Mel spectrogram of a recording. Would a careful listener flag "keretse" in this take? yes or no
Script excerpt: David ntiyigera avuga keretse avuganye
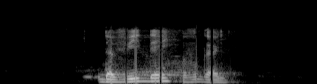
yes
